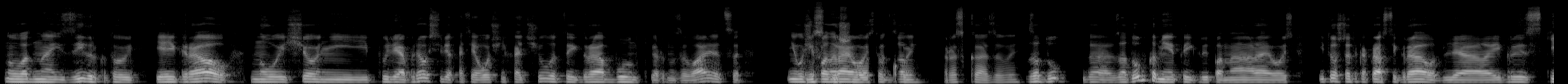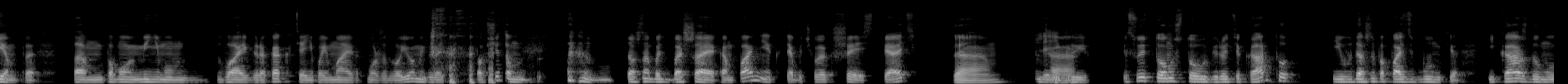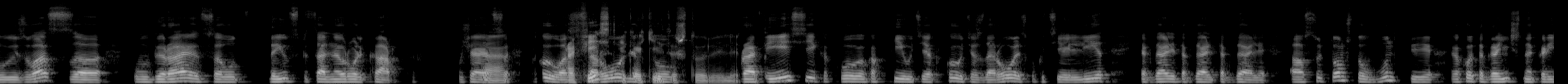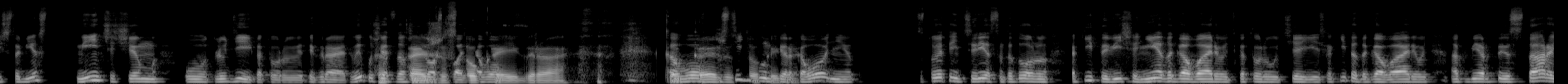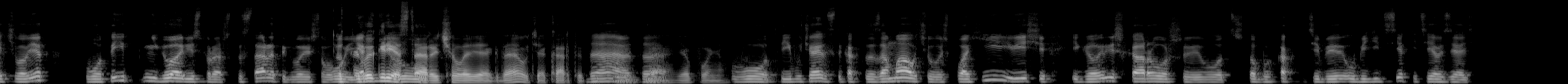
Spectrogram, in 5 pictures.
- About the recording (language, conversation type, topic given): Russian, podcast, Как хобби сейчас влияет на ваше настроение и уровень стресса?
- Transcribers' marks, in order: laugh; throat clearing; tapping; chuckle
